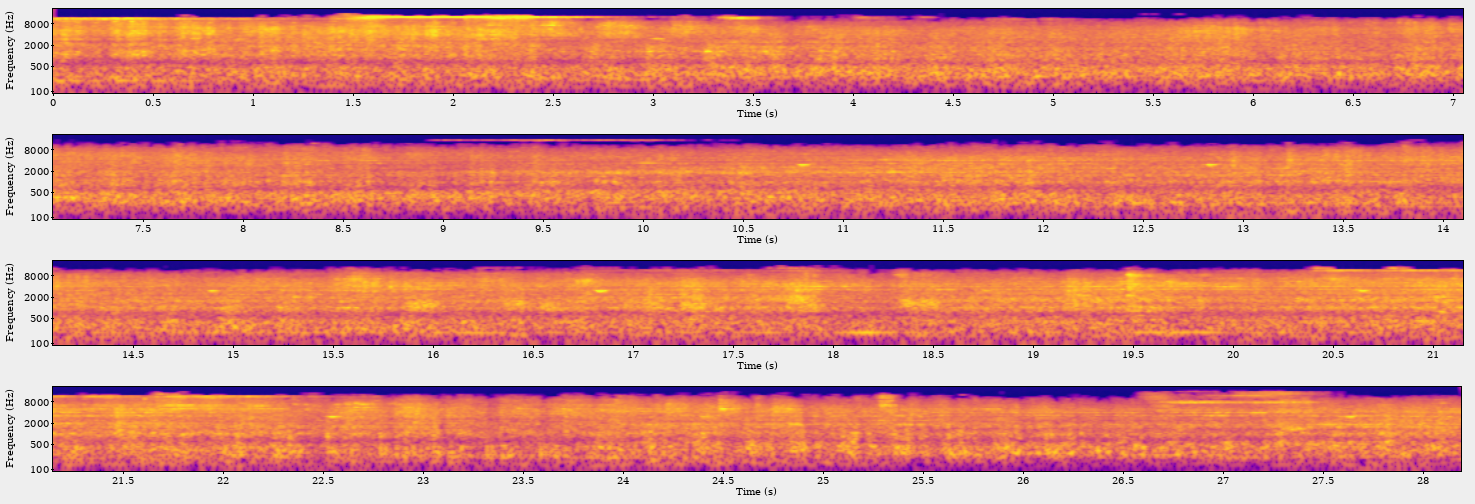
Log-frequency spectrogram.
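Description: Freight cars of a mixed freight train rolling past close by: a steady heavy rumble of steel wheels on the rails, with clickety-clack from the rail joints and faint high wheel squeal now and then.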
